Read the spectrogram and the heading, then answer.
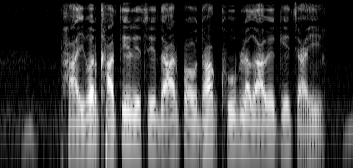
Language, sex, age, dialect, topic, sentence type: Bhojpuri, male, 25-30, Western, agriculture, statement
